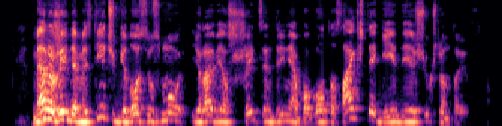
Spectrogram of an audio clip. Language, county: Lithuanian, Panevėžys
